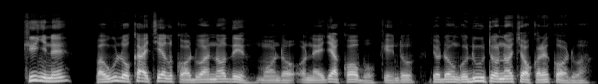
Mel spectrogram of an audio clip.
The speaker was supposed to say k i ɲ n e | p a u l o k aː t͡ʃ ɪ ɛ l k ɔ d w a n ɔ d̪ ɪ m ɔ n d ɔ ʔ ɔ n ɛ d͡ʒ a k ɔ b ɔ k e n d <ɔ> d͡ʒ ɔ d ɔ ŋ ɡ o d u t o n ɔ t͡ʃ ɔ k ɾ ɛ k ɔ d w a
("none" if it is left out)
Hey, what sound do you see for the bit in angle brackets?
o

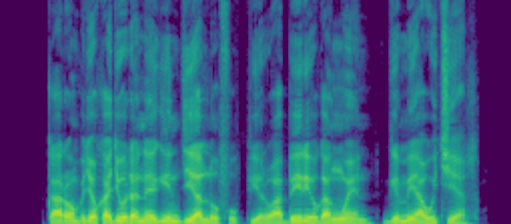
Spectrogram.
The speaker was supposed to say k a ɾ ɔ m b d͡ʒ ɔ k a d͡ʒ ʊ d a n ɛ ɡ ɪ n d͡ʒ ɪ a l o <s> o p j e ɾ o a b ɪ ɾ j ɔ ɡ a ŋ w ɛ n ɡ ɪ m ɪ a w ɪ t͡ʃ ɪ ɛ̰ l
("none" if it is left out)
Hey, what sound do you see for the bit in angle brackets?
f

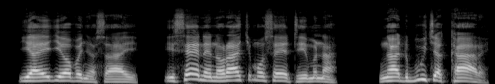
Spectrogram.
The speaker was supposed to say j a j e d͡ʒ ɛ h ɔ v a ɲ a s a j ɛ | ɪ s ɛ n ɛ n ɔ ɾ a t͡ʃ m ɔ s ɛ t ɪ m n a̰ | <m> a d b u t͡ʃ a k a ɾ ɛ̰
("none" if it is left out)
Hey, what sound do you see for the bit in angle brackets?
ŋ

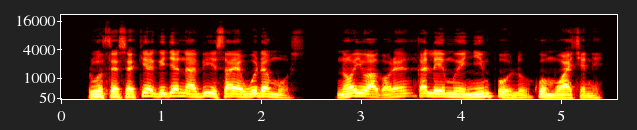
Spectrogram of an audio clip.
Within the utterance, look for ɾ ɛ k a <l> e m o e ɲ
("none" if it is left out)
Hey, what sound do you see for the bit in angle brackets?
l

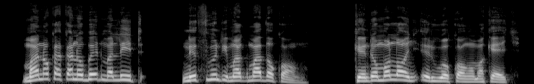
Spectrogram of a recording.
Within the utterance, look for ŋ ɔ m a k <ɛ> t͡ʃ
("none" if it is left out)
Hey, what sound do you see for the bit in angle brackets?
ɛ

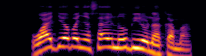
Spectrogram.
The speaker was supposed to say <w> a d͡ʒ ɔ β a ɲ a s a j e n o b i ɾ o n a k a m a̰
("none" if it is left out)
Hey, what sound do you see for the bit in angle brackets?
w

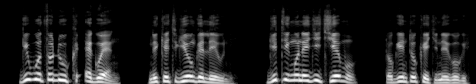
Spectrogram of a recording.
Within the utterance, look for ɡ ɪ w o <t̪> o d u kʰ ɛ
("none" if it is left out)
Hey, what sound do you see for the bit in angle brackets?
t̪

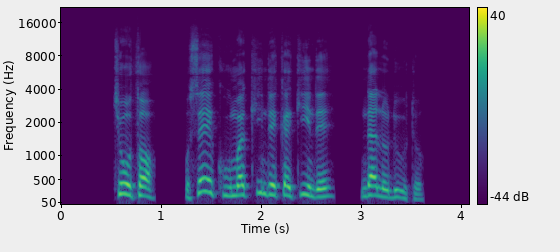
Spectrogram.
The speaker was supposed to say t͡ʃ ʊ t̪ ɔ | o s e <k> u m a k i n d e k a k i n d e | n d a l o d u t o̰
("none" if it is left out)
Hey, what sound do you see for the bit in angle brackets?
k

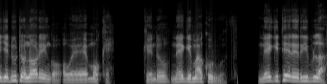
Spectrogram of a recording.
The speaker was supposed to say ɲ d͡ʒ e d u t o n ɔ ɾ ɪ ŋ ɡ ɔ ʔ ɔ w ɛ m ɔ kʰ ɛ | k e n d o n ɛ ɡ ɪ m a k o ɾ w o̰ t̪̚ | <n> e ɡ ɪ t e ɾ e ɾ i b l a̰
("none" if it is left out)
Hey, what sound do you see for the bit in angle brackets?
n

